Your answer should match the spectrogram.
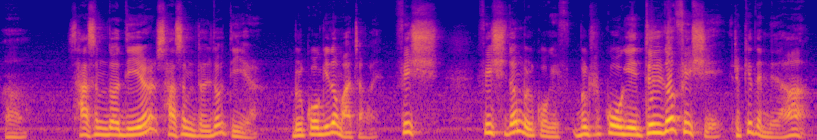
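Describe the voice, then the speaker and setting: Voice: mid-range voice, very animated, a little slow, mellow. An English grammar teacher, drilling vocabulary in a recorded lesson and chatting to the students between words.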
